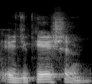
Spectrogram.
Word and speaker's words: education: When you write education, it is pronounced as J.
